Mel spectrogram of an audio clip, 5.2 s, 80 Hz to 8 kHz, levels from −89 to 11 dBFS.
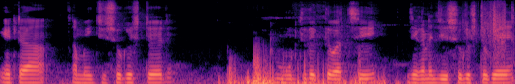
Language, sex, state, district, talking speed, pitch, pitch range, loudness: Bengali, male, West Bengal, Paschim Medinipur, 115 wpm, 140 Hz, 135-140 Hz, -21 LUFS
